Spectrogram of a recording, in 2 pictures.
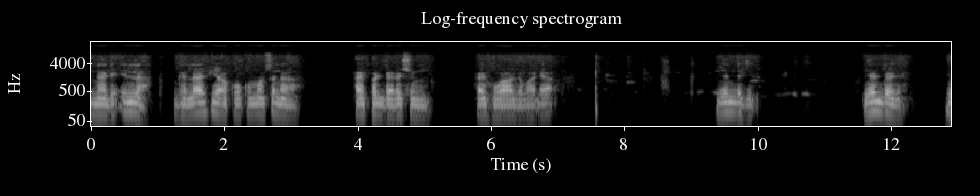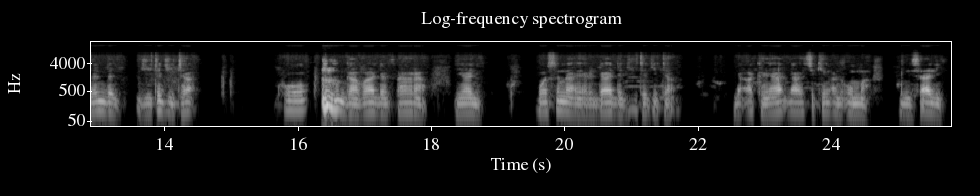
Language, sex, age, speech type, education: Hausa, male, 46-60, spontaneous, tertiary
